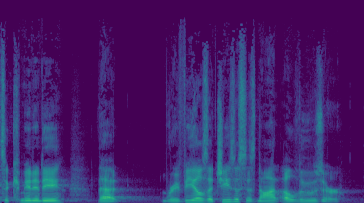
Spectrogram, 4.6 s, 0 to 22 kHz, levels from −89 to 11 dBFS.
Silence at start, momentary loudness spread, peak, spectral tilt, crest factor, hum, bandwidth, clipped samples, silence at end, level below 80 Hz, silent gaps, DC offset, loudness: 0 s; 12 LU; -10 dBFS; -3.5 dB/octave; 20 dB; none; 19.5 kHz; under 0.1%; 0.3 s; -78 dBFS; none; under 0.1%; -29 LUFS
